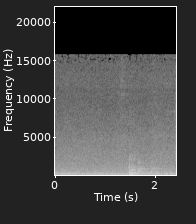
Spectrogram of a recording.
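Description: Steady room noise in a lecture hall, with a single soft thump about one and a half seconds in.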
